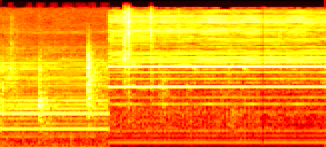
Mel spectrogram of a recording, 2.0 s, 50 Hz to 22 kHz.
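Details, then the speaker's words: 1988 Ford Sapphire RS Cosworth ABS pump wired to the car with the ignition on, brake lines not yet fitted and the ends nipped off. A steady high motor buzz runs past 45 seconds without cutting off, when it should stop. The cause is unconfirmed. "I don't how long it's going to run for out way man that's about 30 seconds there still going there right that was about 45 seconds"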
